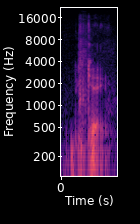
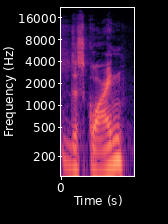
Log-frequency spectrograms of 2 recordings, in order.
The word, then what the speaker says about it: Duquesne: That's how you pronounce it. Duquesne. Sounds French.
